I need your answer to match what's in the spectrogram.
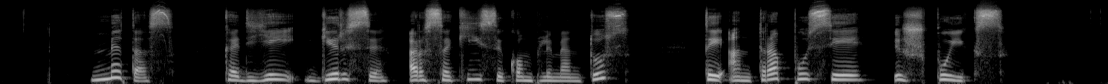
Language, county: Lithuanian, Klaipėda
